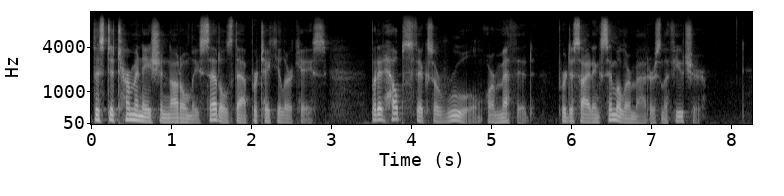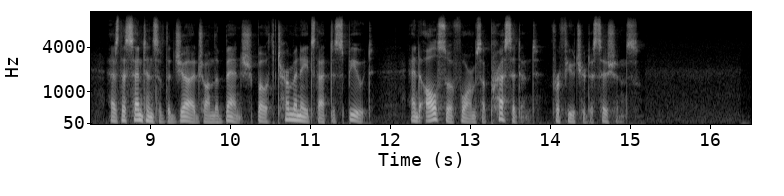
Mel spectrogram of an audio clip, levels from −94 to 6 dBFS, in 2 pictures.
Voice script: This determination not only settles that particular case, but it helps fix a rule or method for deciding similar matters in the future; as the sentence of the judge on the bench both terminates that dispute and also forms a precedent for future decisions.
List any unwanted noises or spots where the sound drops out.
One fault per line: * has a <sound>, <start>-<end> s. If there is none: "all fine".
all fine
